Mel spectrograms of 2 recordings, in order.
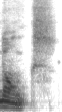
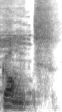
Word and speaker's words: gonks: I as I just did just now, I was calling them nonks, not gonks.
